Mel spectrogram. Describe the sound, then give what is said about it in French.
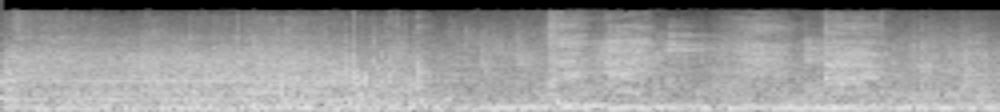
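Train doors open on the left side at Gare de Lyon station over a loud, steady low rumble, with a few hissing, clattering mechanical bursts in the second half and no voices. “Ouverture des portes.”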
